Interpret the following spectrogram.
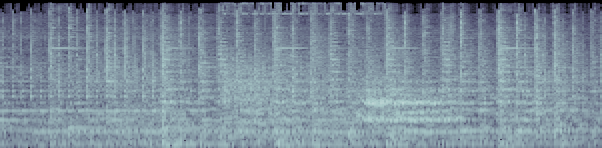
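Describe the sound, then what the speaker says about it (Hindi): A car brakes hard and skids to a stop on a road in a Hindi TV drama scene, with a steady loud engine rumble throughout and a rising tire squeal near the middle. No voices are heard. "अंशुमन जी, हमने कहा कार रोकिए"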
